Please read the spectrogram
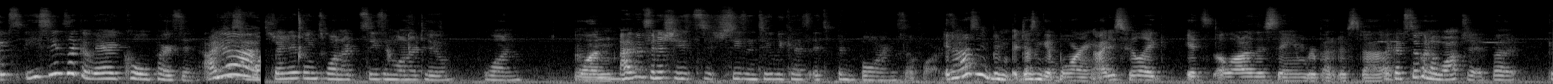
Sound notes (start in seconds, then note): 7.5 stammering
